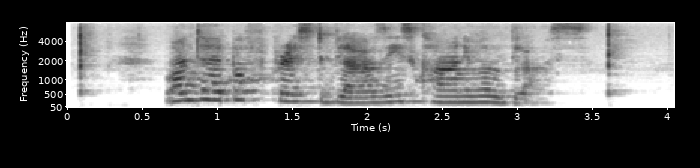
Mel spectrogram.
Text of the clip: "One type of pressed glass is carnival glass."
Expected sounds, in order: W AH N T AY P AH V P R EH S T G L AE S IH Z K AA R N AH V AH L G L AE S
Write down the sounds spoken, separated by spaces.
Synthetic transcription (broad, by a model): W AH N T AY P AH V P R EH S T G L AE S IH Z K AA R N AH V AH L G L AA S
